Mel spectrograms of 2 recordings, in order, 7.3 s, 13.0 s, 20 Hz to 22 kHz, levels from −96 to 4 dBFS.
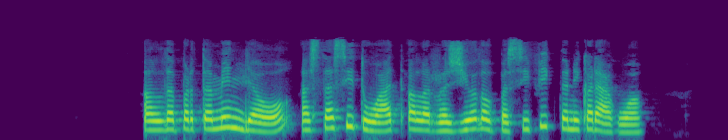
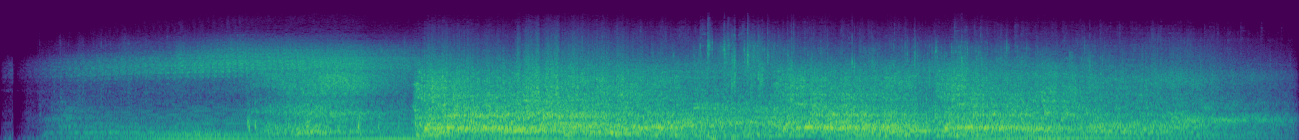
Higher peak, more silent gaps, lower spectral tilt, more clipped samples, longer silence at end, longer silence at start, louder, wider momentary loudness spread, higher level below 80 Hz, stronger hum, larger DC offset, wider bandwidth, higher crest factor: first, -2 dBFS vs -6 dBFS; neither; about the same, -5.5 dB/octave vs -5.5 dB/octave; neither; first, 0.85 s vs 0.05 s; first, 1.45 s vs 0.6 s; first, -14 LUFS vs -20 LUFS; second, 6 LU vs 17 LU; second, -62 dBFS vs -36 dBFS; neither; neither; second, 8 kHz vs 10 kHz; about the same, 14 dB vs 16 dB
